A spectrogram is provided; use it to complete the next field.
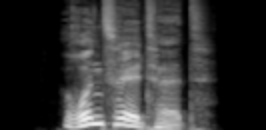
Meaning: inflection of runzeln: 1. second-person plural preterite 2. second-person plural subjunctive II
- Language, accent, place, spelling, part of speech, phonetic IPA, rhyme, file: German, Germany, Berlin, runzeltet, verb, [ˈʁʊnt͡sl̩tət], -ʊnt͡sl̩tət, De-runzeltet.ogg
